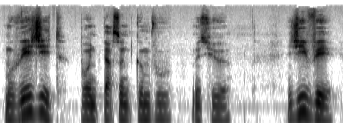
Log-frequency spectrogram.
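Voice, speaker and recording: A man's voice: mid-range voice, measured pace, darkish tone, dry recording, close to an everyday voice. A man playing a proud, guarded bandit in a read-aloud drama, terse and clipped. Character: proud male bandit traveler, guarded and brusque. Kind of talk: audiobook drama role.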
